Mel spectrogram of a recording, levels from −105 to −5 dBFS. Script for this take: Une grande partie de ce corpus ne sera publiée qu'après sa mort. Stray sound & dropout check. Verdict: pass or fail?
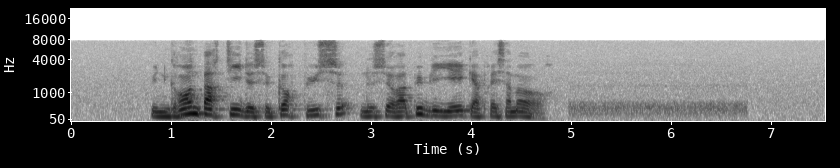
pass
